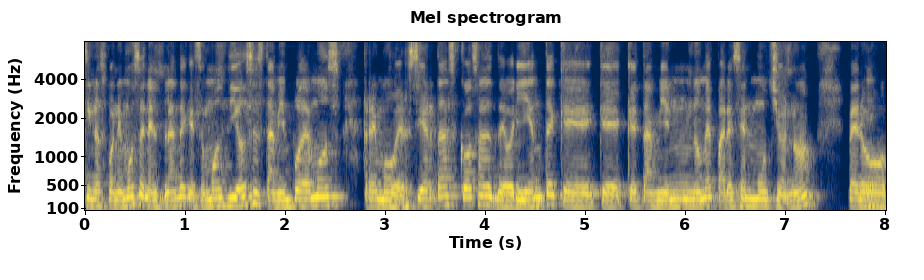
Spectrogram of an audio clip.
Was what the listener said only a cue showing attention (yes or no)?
yes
